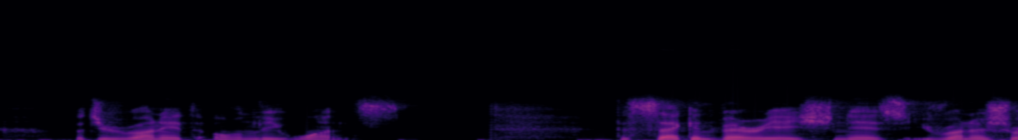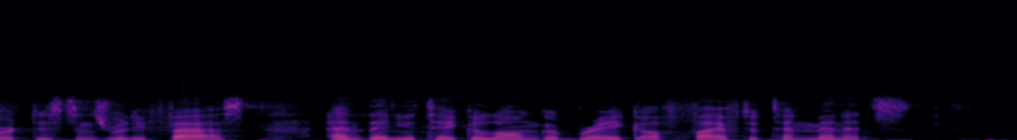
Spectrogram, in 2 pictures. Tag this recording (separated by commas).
Speech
